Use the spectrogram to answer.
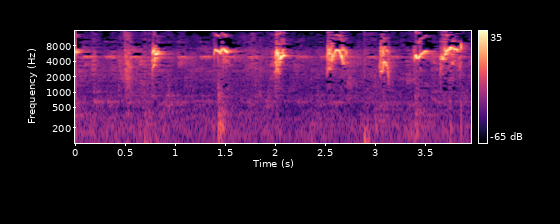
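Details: Crimson sunbird song used as a training recording to prompt young and silent cage birds to sing: short high sharp chirps and twittering bursts repeated roughly every half second, with faint background clicks.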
